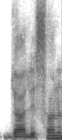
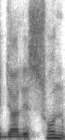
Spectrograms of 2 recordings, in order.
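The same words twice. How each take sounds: First: जालिसन ending in a short "-an"; wrong ending, -an. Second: जालिसुन ending in a clear "-un"; correct ending, -un. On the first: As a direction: say जालिसन with an a-vowel on the last syllable. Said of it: "जालिसन नहीं बल्कि जालिसुन पढ़ना है". (जालिसन, आखिर में ज़बर की "अन" आवाज़) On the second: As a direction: say जालिसुन with a u-vowel on the last syllable. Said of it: "बल्कि जालिसुन पढ़ना है". (जालिसुन, आखिर में पेश की "उन" आवाज़) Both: Shown as a demonstration.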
